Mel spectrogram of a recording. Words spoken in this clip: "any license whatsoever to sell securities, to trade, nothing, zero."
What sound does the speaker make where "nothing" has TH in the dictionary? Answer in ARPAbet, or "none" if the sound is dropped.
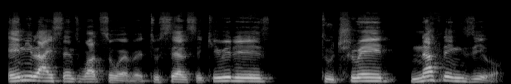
TH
